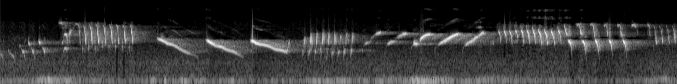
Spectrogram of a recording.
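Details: Canary singing in the wild in Indonesia, a bird known for its shot-like voice and kept for contests: a lively mix of fast buzzy trills, clear downward-sweeping whistles and rapid repeated notes, with a low hum beneath.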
